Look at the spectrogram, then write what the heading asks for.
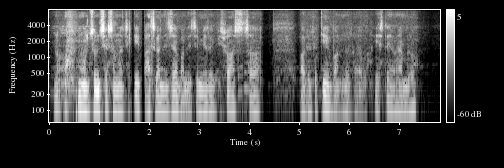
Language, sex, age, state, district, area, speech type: Nepali, male, 60+, West Bengal, Kalimpong, rural, spontaneous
